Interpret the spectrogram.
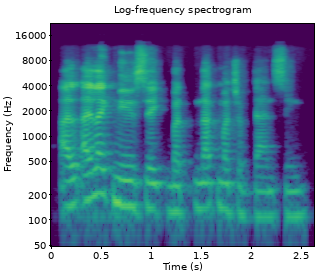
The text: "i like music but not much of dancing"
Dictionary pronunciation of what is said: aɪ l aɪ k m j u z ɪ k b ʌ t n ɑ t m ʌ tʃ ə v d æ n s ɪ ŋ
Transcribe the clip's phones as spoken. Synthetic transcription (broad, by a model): aɪ l aɪ k m j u s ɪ k b ʌ t n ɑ t m ʌ tʃ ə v d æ n s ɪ ŋ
